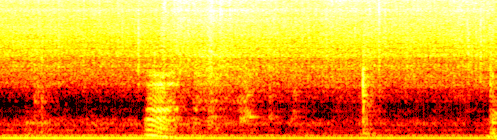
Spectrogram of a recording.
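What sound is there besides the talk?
vegetables stir-frying in a pan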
